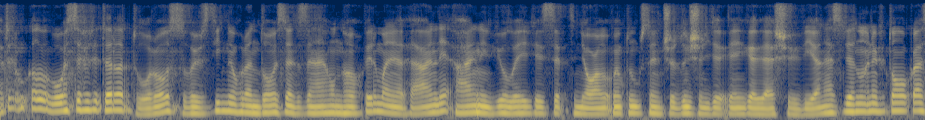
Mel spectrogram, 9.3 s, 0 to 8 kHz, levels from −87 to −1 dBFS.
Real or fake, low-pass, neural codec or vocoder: fake; 7.2 kHz; autoencoder, 22.05 kHz, a latent of 192 numbers a frame, VITS, trained on many speakers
